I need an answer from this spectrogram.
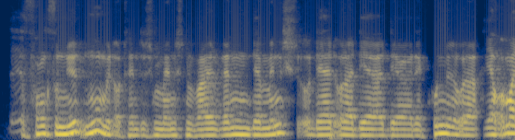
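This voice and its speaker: A man's medium-pitched voice at a very fast pace. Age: 40s. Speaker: marketing manager. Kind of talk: interview.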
